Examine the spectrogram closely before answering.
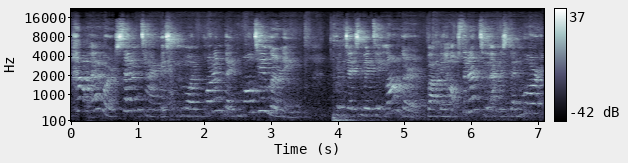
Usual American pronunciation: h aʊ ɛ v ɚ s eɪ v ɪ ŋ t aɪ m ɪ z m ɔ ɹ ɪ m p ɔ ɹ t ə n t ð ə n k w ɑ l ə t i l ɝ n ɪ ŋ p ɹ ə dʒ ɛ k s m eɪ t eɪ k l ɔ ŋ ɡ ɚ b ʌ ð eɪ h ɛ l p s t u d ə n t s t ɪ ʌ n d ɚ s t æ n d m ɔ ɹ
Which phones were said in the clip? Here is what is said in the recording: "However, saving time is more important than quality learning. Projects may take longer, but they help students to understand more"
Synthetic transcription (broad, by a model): h aʊ ɛ v ɚ s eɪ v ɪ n t aɪ m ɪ s m ɔ ɹ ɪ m p ɔ ɹ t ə n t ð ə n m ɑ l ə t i l ɝ n ɪ ŋ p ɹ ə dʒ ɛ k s m eɪ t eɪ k l ɔ ŋ ɡ ɚ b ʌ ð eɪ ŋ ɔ p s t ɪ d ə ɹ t t ɪ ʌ n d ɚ s t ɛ n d m ɔ ɹ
